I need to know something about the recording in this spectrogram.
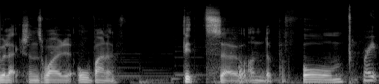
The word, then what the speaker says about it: Fico: Why did Orban and Fico underperform? Great pronunciation. Thank you very much. Yes, the issue here was that Ben... it's not his fault, but Ben pronounced it Fico, and that understandably irks people, especially because it's a recurring error.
